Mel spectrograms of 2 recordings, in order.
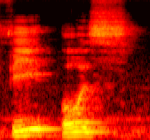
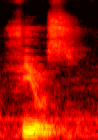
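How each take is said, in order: First: "Fios" broken apart as fi, os; split in two. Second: "Fios" as one joined syllable; said together. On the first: Teacher showing the mistaken split of fios, split in two. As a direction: say "Fios" in two separate pieces, fi and os. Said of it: "repartir assim no meio". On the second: Teacher correcting the split of fios, said together. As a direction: run "Fios" together in a single glide. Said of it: "você tá falando junto". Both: Shown as a demonstration.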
